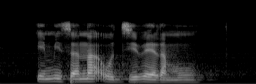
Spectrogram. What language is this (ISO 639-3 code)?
ven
